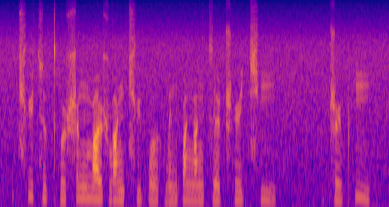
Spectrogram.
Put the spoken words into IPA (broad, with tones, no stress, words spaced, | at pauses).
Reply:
t͡ɕʰy˥˩t͡su˧˥t̪ʰu˨˩ʂɤ˥ŋ mɑ˥˩ʊ̯ʂwɑ˥ŋt͡ɕʰy˧˥ po˨˩ʊ̯xwə˧˥npɑ˥˧ŋɑ˥˩ŋ t͡sɹ̩˧˥ʈ͡ʂʰɻ̩˥˧ t͡ɕʰi˥˩ | ʈ͡ʂɻ̩˨˩pʰi˥˩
